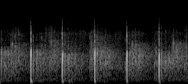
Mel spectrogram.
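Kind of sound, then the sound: crowd, audience clapping hands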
